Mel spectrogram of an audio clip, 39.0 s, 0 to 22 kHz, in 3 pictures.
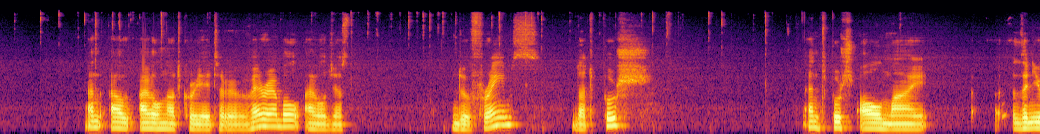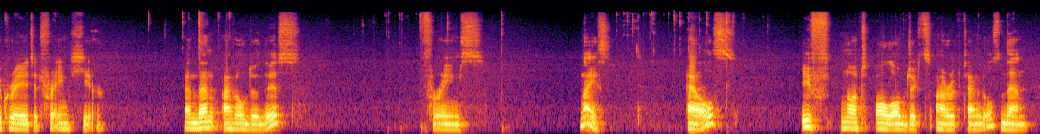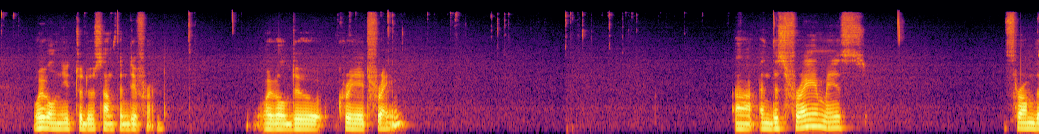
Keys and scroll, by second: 0.0 Right, 0.2 Right, 0.9 Left, 1.1 alt+BackSpace, 1.3 alt+BackSpace, 1.8 alt+BackSpace, 3.8-10.0 typing, 15.4 Return, 15.7 super+v, 17.3-19.5 typing, 19.1 Escape, 20.9-22.3 typing, 23.5 shift+{, 26.0 super+v, 28.3 Return, 30.4-31.4 typing, 31.9 Down, 32.2 Tab, 32.8-33.6 typing.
